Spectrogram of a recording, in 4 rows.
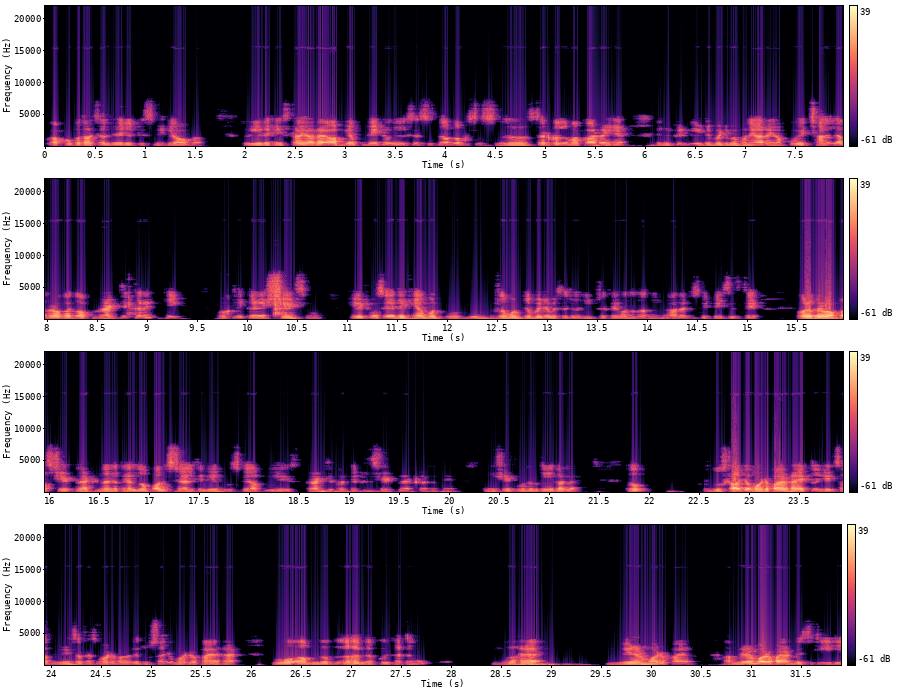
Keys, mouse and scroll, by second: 0.5-2.0 drag, 2.0-3.2 middle drag, 3.2 scroll up 1, 4.0-7.0 middle drag, 8.7 right click, 10.9-15.0 middle drag, 15.0-24.2 right drag, 24.2 click, 24.8 click, 30.8 scroll down 2.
